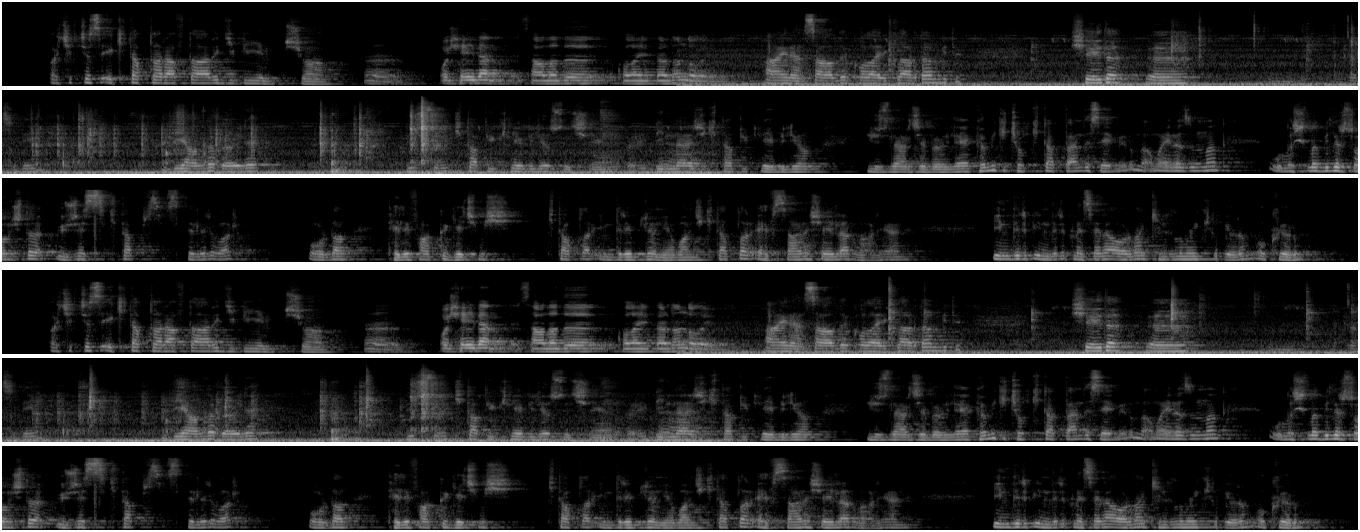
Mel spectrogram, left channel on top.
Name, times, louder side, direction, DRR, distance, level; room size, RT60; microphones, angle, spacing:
voice 1, 0.5-3.3 7.6-10.3 10.7-11.9 12.7-13.0 13.4-14.0 15.1-16.4 17.6-29.4 30.2-32.2 32.7-40.3, equal, ahead, 6 dB, 1.1 m, -37 dB
voice 2, 3.6-4.0 4.4-7.3 20.1-20.6, right 2 dB, 30° right, 7 dB, 2.0 m, -35 dB
sound 1, 6.7-20.8, left 1 dB, 50° left, 3.2 m, -37 dB
sound 2, 8.9-9.5 10.3-10.6 11.1-11.2 11.7-12.1 13.0-13.4 14.4-15.1 15.8-16.4 17.2-17.9 18.7-18.8 19.1-19.2, right 8 dB, 85° right, 2.3 m, -44 dB
22.0 x 17.0 x 8.0 m, 0.86 s
head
